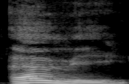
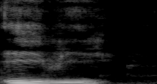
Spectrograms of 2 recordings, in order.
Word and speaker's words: Evie: It's Evie, as in Chevy, not Evie.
